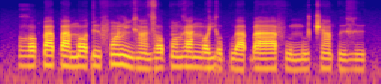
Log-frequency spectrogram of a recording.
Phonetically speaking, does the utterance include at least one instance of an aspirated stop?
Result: no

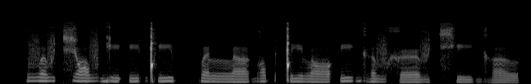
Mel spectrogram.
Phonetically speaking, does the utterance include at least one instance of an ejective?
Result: yes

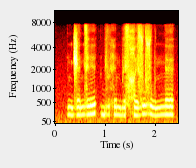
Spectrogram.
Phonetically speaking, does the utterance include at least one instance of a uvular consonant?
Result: yes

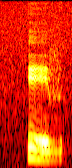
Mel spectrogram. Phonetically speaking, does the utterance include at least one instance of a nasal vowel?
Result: no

